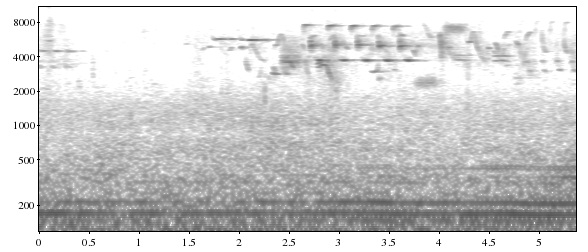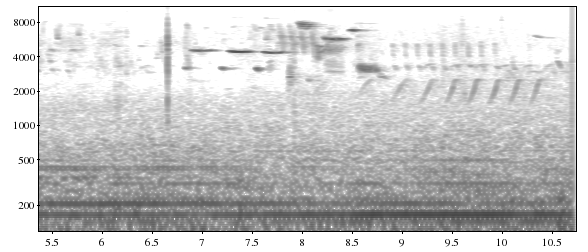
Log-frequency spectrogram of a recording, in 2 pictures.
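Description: Songbirds chirping and trilling in many short, high calls over a steady low hum.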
